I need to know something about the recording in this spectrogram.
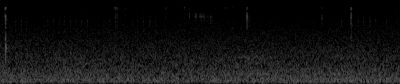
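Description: Faint steady hiss with a small click near the start and a couple of faint ticks later, from fingers handling a small locket and picking an adhesive picture out of it.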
